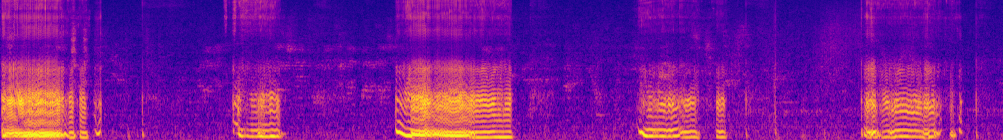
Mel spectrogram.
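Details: Sleeping dog dreaming with eyes open; four loud, rough, buzzing snores separated by quiet pauses, roughly ten a minute; snoring.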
